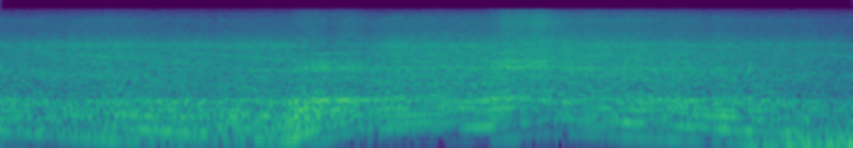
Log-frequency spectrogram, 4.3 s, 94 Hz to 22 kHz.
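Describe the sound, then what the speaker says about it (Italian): Lancia Thema 8.32 with its Ferrari V8, engine revving loud and close, the pitch climbing and falling in rough sweeps with a coarse, throaty tone. "Ha un rumore molto più muscoloso e rozzo come i V8 americani."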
